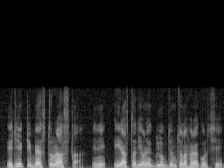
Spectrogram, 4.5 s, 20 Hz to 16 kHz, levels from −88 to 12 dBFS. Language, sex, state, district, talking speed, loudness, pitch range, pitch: Bengali, male, West Bengal, Cooch Behar, 160 wpm, -16 LUFS, 155-175 Hz, 160 Hz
